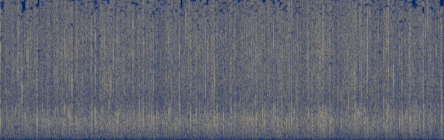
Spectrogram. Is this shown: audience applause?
yes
